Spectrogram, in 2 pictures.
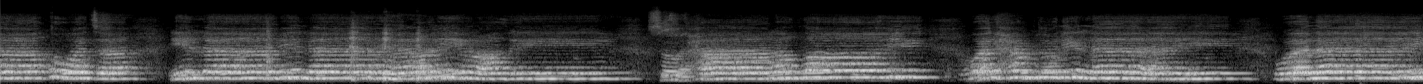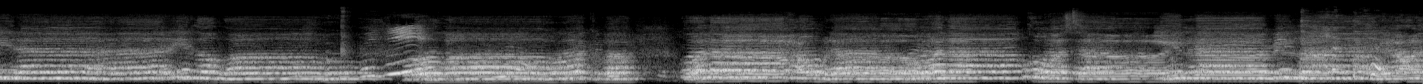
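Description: Mixed voices of a small group chanting a dhikr together in unison, unaccompanied, in long melodic phrases with short pauses between them.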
